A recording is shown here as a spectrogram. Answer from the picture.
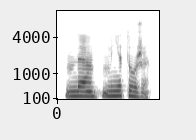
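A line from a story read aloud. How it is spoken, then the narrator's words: Mumbled. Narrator (Russian): пробормотал Дарек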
